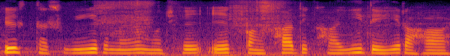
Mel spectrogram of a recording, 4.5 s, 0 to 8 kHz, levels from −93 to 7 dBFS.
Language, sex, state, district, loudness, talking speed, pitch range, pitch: Hindi, female, Madhya Pradesh, Katni, -19 LUFS, 120 wpm, 175-195 Hz, 190 Hz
